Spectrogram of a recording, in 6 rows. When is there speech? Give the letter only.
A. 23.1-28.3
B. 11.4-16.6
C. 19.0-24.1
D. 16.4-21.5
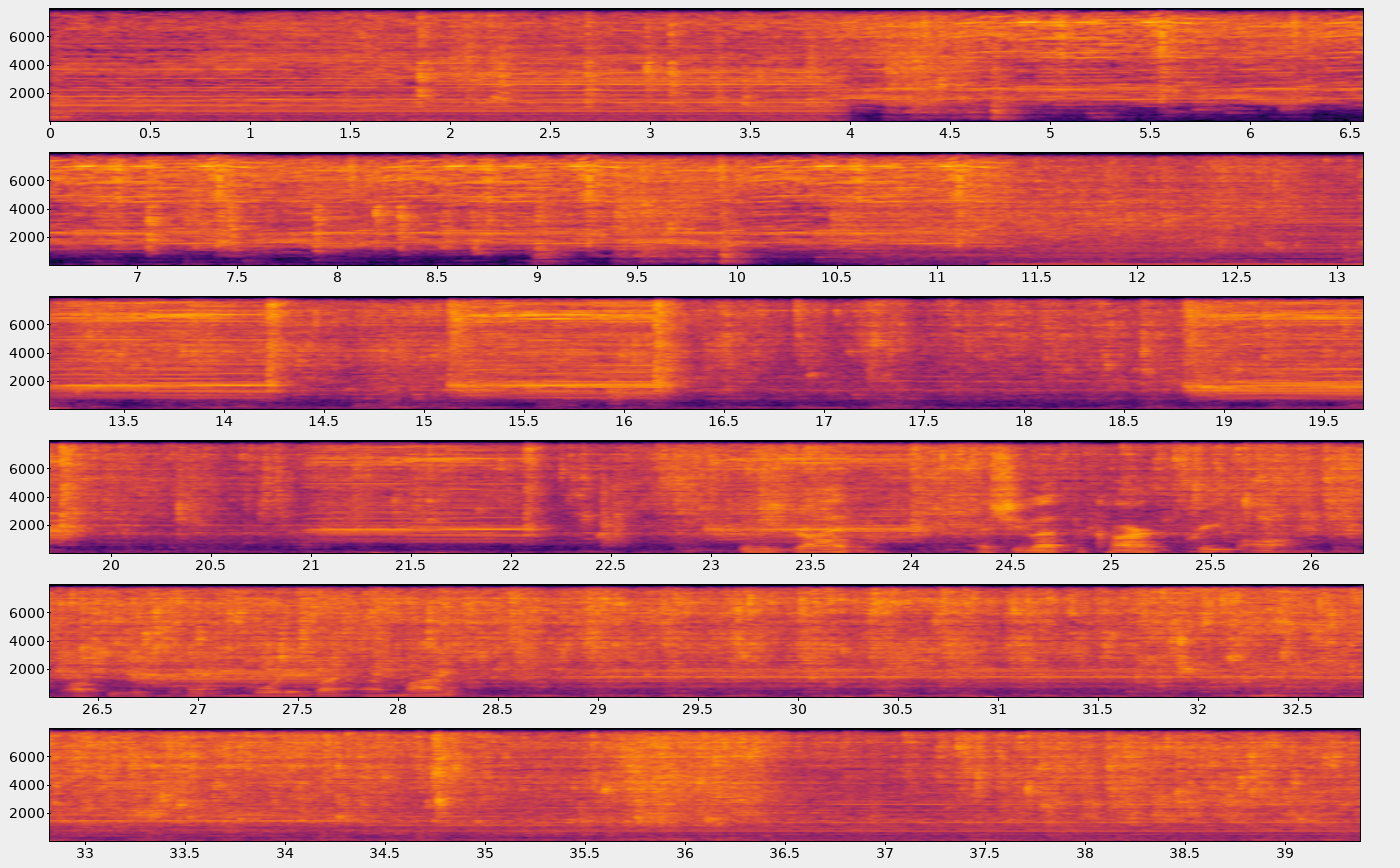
A.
